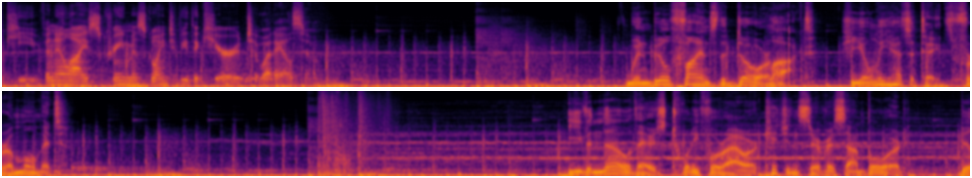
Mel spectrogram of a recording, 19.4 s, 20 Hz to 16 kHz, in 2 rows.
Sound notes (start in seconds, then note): 12.8 door crashing; 13.4 tense eerie music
